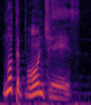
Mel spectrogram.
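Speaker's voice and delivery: slow, pleading mock talk to a flat tire; lightly hammed-up plea. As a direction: drag it out like a silly plea. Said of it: "decirle a la llanta".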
